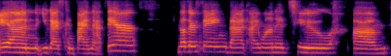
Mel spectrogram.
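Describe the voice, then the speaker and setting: A woman speaks at a very slow pace. Her intonation is fairly even, with a quiet background. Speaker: webinar co-host. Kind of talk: housekeeping announcements. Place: home room. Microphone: video call.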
